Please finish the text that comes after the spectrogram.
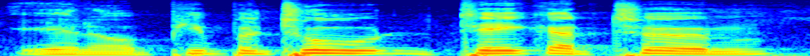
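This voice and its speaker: A man's voice: fairly high pitch, moderate pace, darkish tone, no echo. A man hosting a podcast and speaking as a dog trainer, talking earnestly and with strong opinions, often restarting his sentences. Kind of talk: casual interview chat.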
